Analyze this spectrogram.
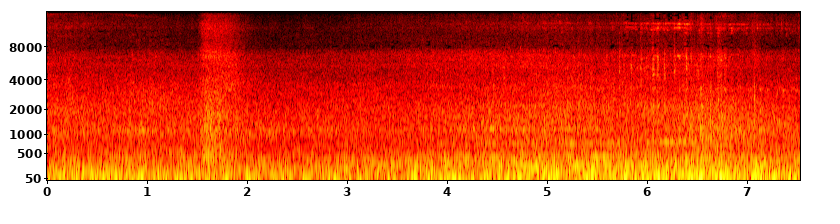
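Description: Red articulated city tram running past close by on street rails: a steady low rumble with wheel and rail noise, growing louder near the end as the cars go by. A short hiss comes about one and a half seconds in.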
